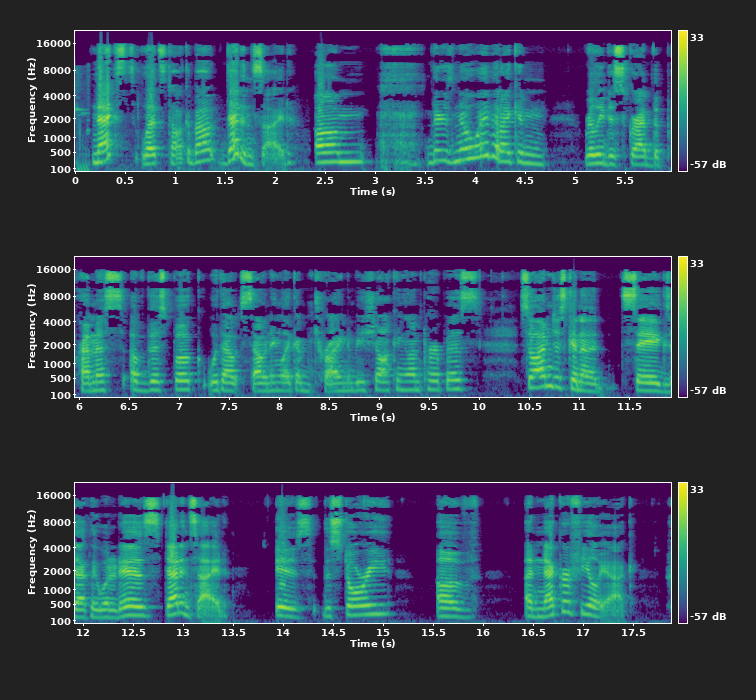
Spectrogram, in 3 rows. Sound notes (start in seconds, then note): 3.0 snickers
